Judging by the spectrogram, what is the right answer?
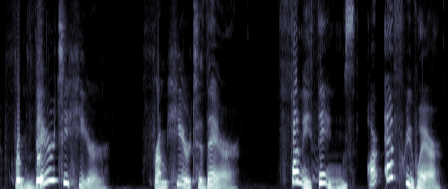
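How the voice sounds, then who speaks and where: A woman in her thirties reading a rhyming children's picture book aloud in an expressive, theatrical manner with deliberate phrasing. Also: medium pitch. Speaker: children's storybook reader. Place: small indoor studio with blue backdrop.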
